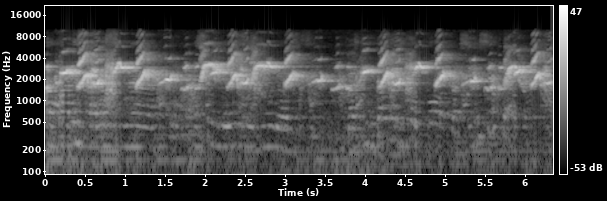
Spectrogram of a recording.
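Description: A cockatiel sings a bright, warbling string of whistled phrases that rise and fall.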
